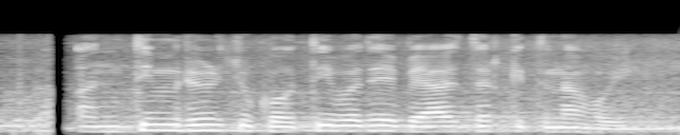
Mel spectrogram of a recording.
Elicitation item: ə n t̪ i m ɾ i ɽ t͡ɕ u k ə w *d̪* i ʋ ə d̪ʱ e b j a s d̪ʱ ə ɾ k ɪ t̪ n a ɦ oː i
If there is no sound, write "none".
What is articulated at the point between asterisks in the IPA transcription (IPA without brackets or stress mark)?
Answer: t̪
